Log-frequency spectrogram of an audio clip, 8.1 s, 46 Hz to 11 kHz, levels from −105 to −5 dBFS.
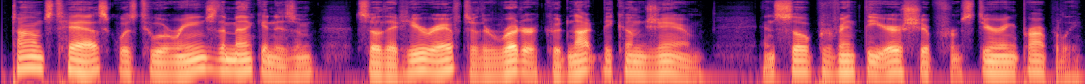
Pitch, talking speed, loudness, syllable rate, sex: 90 Hz, 175 wpm, -20 LUFS, 5.4 syllables/s, male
